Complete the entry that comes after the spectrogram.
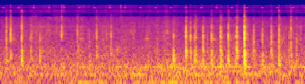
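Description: Long green nails tap and scratch the wrapped sides of a tall cellophane-wrapped cardboard perfume box, held upright in both hands. The result is a quick, irregular string of crisp, dry clicks with bright crinkly edges, over a faint low background hum.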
